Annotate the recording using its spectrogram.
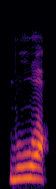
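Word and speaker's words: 부엌: Termasuk juga ini, buok. Bukan dibaca buok, nggak pakai K seperti ini, tidak. Tapi dibaca sebagai huruf K. Buok.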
